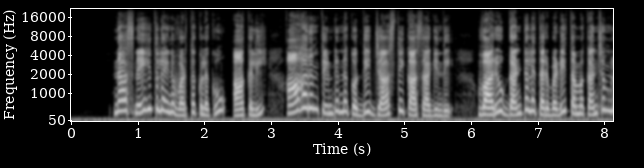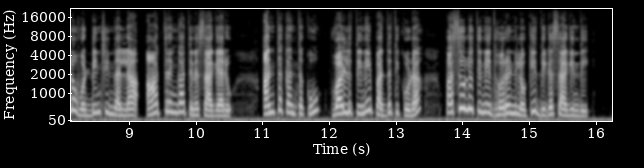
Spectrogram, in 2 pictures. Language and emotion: Telugu, neutral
